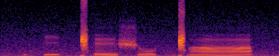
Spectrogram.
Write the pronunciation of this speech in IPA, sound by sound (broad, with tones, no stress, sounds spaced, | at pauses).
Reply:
ʔ i˧˥ ǁ e˧˩˧ ʃ o˩˧˩ ɡ͡ǁ a˧˩˧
